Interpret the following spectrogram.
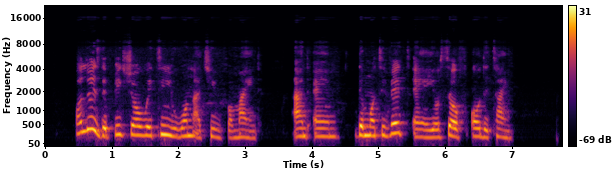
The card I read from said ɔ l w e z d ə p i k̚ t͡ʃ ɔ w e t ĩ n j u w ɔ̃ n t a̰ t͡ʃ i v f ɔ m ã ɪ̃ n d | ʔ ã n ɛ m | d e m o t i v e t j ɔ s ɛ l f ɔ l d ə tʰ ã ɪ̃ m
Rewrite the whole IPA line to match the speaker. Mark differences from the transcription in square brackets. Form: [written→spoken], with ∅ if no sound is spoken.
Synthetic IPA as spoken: ɔ l w e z d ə p i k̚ t͡ʃ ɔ w e t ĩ n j u w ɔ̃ n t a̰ t͡ʃ i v f ɔ m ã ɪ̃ n d | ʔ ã n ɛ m | d e m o t i v e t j ɔ s ɛ l f ɔ l d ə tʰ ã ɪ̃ m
